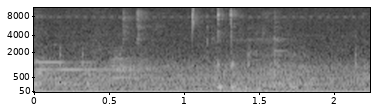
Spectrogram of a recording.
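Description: A few faint, light clicks of computer use over low room hiss.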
